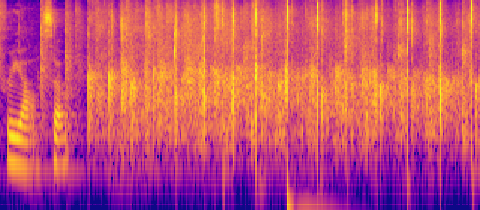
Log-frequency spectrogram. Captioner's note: audience applauding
